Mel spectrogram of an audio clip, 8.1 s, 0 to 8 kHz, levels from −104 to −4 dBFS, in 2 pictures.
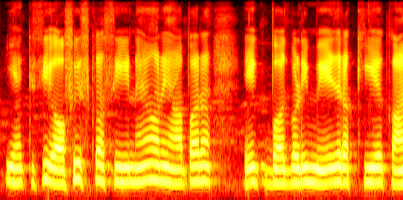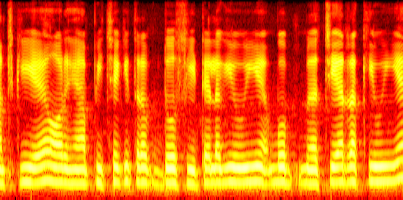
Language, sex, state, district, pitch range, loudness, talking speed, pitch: Hindi, female, Odisha, Malkangiri, 170-185 Hz, -17 LUFS, 245 wpm, 180 Hz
